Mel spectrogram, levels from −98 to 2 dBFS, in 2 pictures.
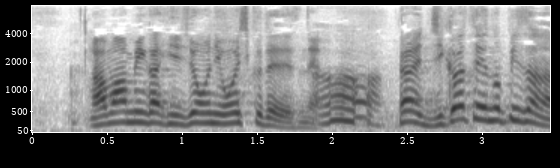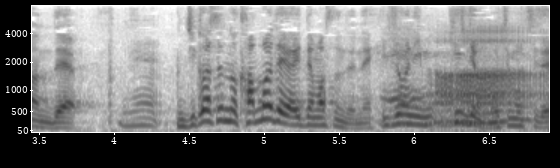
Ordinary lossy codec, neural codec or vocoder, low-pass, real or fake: none; none; none; real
